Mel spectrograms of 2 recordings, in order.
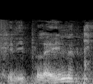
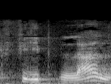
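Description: First: The name is said with a British accent. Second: The name is said with a French accent. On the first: "the British would say" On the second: "the French would say"

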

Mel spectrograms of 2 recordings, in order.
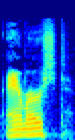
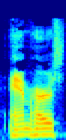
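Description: First: The h in the second syllable is silent. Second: The h in the second syllable is pronounced. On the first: The speaker calls it right. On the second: The speaker calls it wrong.

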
